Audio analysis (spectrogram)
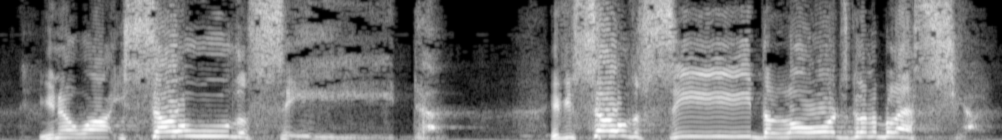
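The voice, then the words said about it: Put-on Southern American accent. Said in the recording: “I'm going to use the Southern accent. I'm sorry, because he had a Southern accent”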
